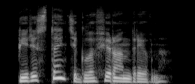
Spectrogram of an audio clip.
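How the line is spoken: Unexpectedly soft. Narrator (Russian): неожиданно мягко сказал Стрельцов

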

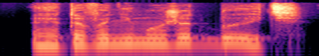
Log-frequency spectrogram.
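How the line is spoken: Breathless whisper, princess. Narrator (Russian): выдохнула княжна

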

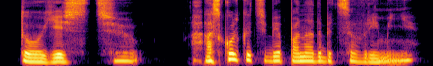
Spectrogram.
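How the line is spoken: Hesitant offer. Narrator (Russian): неуверенно предложила

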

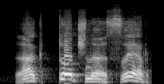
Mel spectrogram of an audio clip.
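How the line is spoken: Barked in unison. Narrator (Russian): хором рявкнули ребята

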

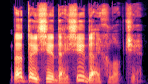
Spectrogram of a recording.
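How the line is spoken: Gentle, affectionate. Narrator (Russian): ласково сказал взводный

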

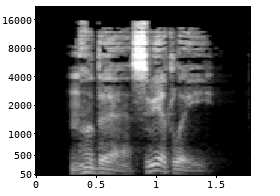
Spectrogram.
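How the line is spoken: Snort. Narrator (Russian): хмыкнул Корт

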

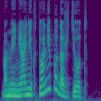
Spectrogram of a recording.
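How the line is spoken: Grumbling. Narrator (Russian): проворчала Оша

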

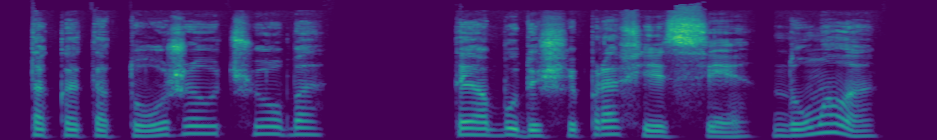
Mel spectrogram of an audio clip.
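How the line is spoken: Heavy sigh. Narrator (Russian): тяжело вздохнула

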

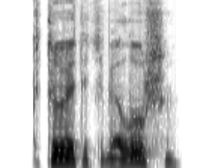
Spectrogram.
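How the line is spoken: Plain. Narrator (Russian): снова спросил Ведерников

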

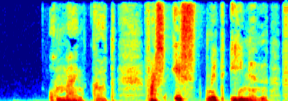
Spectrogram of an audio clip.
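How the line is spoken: Anxious question. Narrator (German): fragte Dantès ängstlich

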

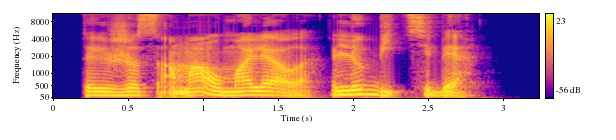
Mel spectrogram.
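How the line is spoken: Young man, through gritted teeth. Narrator (Russian): Сквозь зубы процедил молодой человек

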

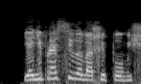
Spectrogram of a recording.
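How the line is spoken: Venomous tone. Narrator (Russian): наконец говорит она ядовитым тоном

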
